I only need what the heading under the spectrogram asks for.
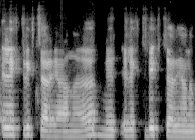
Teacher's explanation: Vurğu hara düşür? Axıra düşür.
